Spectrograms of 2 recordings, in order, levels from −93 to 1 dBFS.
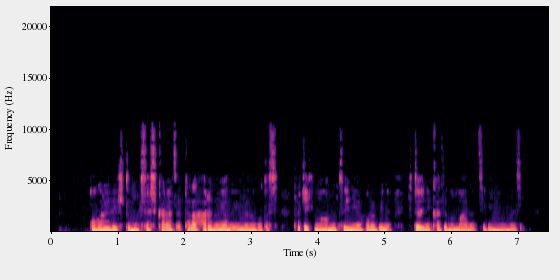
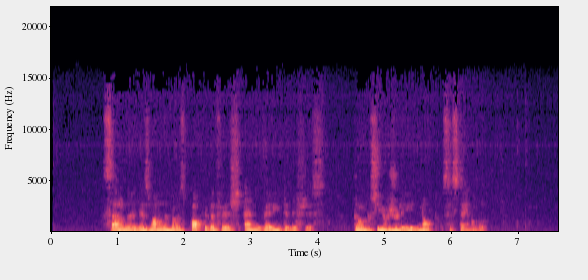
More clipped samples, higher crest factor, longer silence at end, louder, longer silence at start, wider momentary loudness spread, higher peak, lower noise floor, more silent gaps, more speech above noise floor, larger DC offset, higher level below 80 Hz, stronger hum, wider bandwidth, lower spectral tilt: neither; about the same, 16 dB vs 20 dB; second, 0.45 s vs 1.1 s; about the same, -23 LUFS vs -22 LUFS; second, 0.6 s vs 0.8 s; second, 9 LU vs 16 LU; second, -8 dBFS vs -4 dBFS; first, -76 dBFS vs -60 dBFS; neither; first, 54 dB vs 39 dB; neither; about the same, -58 dBFS vs -54 dBFS; neither; second, 8.8 kHz vs 13 kHz; about the same, -8 dB/octave vs -8 dB/octave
